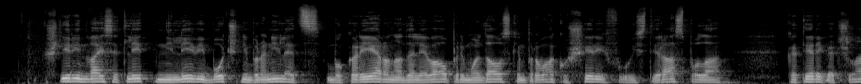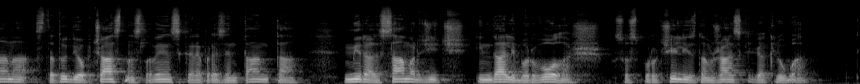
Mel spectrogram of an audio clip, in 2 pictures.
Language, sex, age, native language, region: Slovenian, male, 30-49, Slovenian, Savinja region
